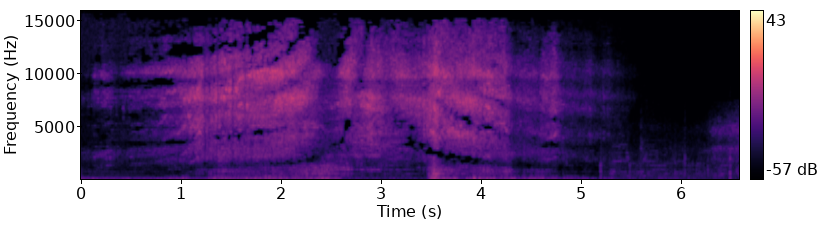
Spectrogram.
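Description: Pro-Line Pro-MT 4x4 RC truck's brushless electric motor whining up and down in pitch as it is driven hard over dirt, with tyre and chassis noise. A sharp knock about three and a half seconds in, after which it gets quieter.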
